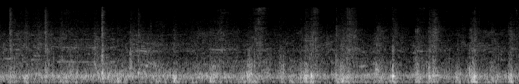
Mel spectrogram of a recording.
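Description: Coach of a moving Indian Railways express train, heard from the open doorway: a steady rumble of wheels on the rails. About halfway in, a run of sharp clacks starts as the wheels cross rail joints.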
